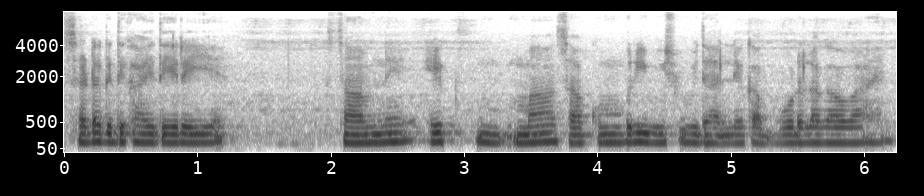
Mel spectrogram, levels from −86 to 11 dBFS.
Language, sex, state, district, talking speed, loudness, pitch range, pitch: Hindi, male, Uttar Pradesh, Saharanpur, 145 wpm, -17 LUFS, 130-140 Hz, 135 Hz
